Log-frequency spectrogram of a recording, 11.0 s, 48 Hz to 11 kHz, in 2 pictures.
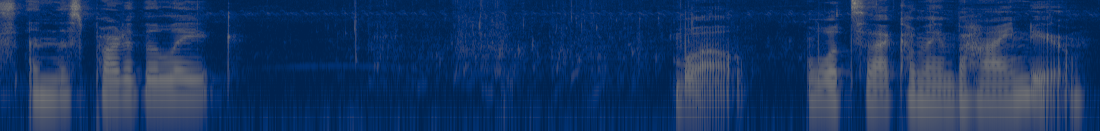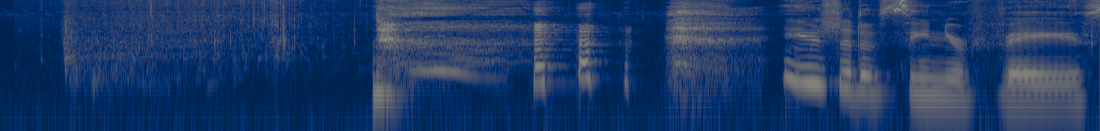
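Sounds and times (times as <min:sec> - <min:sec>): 
speech: 0:00.2 - 0:01.2, 0:03.4 - 0:05.5, 0:09.5 - 0:10.9
water splashing in a lake: 0:01.4 - 0:04.7, 0:05.6 - 0:07.4
laughter: 0:07.4 - 0:08.8.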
